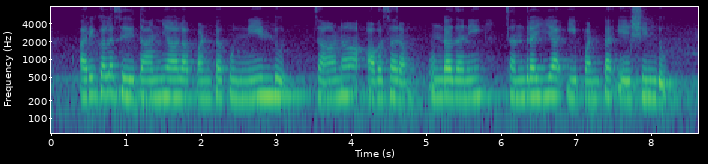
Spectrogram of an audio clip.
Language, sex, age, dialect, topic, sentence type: Telugu, female, 31-35, Telangana, agriculture, statement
